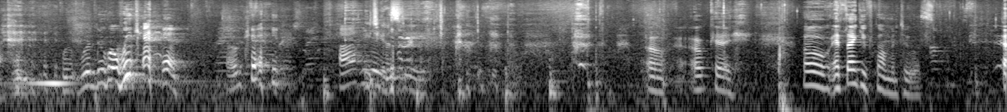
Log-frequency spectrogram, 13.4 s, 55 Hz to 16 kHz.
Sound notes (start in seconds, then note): 3.3 speaking quietly; 5.2 laughing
